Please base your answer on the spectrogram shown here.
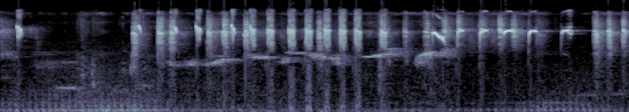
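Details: Flowerpecker lure call for bird trapping: after a soft start, a fast, steady run of very high, clipped ticking notes, several per second, with a thin buzzy trill beneath and a few sliding whistles.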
